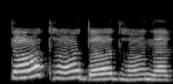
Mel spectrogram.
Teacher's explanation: त, थ, द, ध, न का जो उच्चारण स्थान है वो आपका दंत है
